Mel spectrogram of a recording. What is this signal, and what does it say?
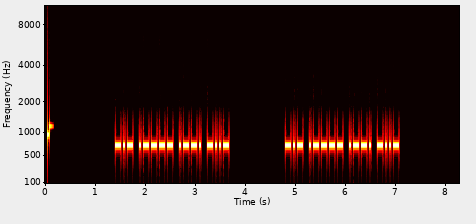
Morse code, heard as a keyed tone, about 30 wpm, 700 Hz. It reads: K1PX K1PX
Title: Easy Call Signs Repeated 2x - 30wpm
